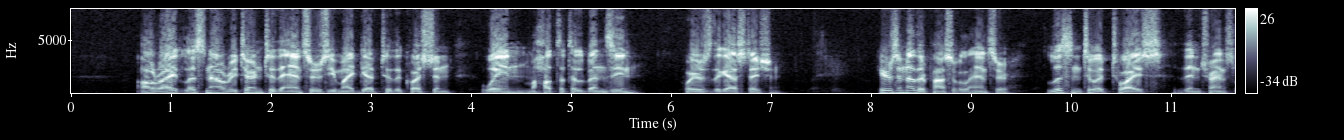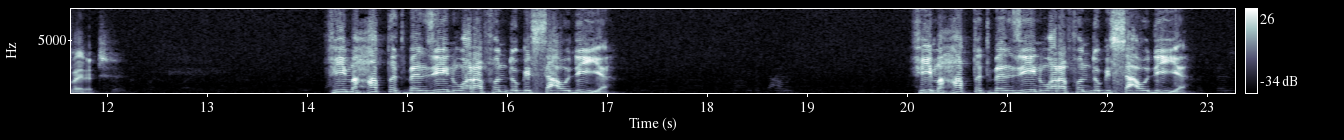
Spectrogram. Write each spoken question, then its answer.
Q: Listen to it twice, then translate it.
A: It means there's a gas station behind Hotel Saudia.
